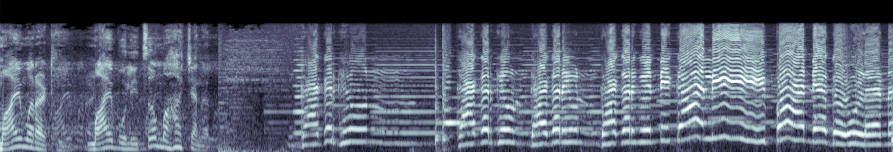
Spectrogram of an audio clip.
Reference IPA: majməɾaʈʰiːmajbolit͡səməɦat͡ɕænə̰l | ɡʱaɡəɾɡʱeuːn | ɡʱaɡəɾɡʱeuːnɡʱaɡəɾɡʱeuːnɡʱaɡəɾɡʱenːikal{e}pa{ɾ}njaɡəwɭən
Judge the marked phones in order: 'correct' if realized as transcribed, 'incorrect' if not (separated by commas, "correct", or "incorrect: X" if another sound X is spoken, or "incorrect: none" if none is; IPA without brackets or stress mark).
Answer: incorrect: i, incorrect: none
